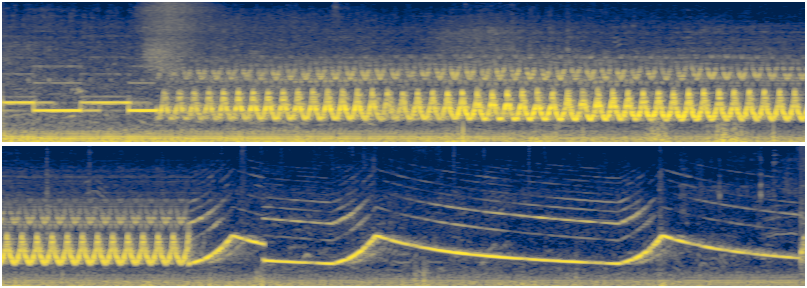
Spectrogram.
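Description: Fire vehicle's electronic siren cycling through its tones. It starts on a hi-lo two-tone, switches about a second and a half in to a fast warbling yelp, and about ten seconds in to a slow wail that rises quickly and falls slowly, repeating every two to three seconds. A low rumble runs underneath.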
